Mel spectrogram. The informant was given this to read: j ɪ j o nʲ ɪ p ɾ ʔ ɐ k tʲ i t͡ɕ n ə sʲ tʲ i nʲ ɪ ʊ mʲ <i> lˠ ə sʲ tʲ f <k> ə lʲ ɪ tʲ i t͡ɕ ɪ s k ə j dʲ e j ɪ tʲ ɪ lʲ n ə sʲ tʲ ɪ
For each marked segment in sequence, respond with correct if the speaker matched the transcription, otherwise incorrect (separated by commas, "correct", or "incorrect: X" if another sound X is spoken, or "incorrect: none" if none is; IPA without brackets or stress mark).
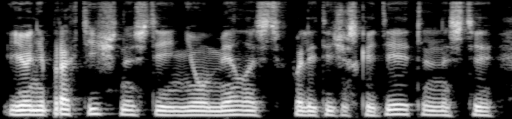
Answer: incorrect: e, incorrect: p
